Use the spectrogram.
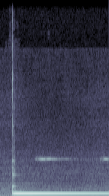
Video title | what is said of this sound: Avoid Chatter on Your Mill Haas Automation Tip of the Day | now creates a slightly different sound and it's no longer exciting the second tuning fork in this same way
